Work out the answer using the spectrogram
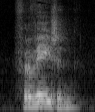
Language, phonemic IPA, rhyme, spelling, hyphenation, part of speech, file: Dutch, /ˌvərˈʋeː.zən/, -eːzən, verwezen, ver‧we‧zen, verb, Nl-verwezen.ogg
- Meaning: 1. to become orphaned 2. to orphan, to bereave of parents 3. inflection of verwijzen: plural past indicative 4. inflection of verwijzen: plural past subjunctive 5. past participle of verwijzen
